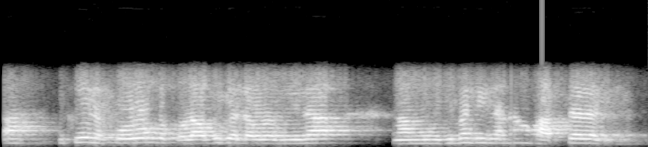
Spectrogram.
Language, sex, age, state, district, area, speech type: Manipuri, female, 30-45, Manipur, Imphal West, rural, conversation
